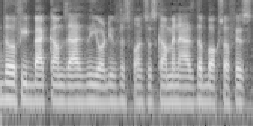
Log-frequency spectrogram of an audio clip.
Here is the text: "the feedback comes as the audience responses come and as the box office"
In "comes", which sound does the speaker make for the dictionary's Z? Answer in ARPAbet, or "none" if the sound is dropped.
Z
